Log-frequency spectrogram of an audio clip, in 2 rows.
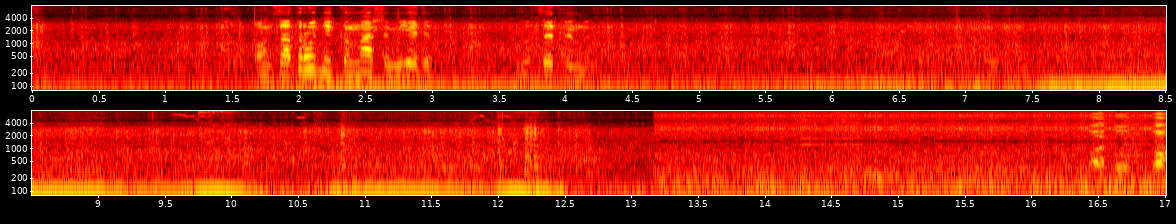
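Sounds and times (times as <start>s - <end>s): road noise: 0.0s - 17.0s
vehicle engine rumble: 0.0s - 17.0s.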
